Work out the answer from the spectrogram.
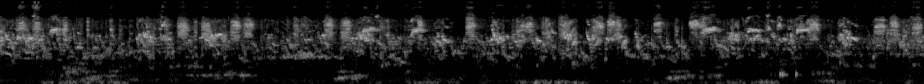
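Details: Steady high-pitched chattering from a breeding pair of budgerigars, with sharp chirps and buzzy trills in short overlapping bursts and slight dips between phrases. Faint low knocks and soft lower murmurs sound now and then beneath.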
